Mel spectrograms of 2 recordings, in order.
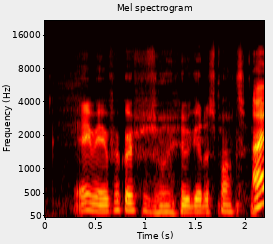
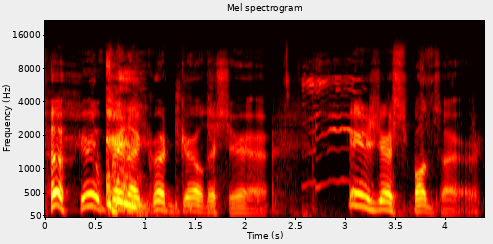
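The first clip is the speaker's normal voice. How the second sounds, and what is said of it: Santa Claus character voice. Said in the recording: “That's my impression of Santa Claus. ... Pretty good.”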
